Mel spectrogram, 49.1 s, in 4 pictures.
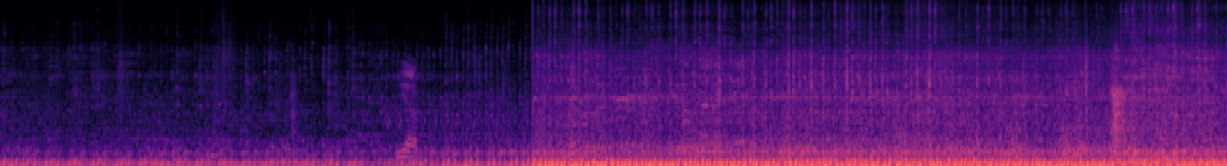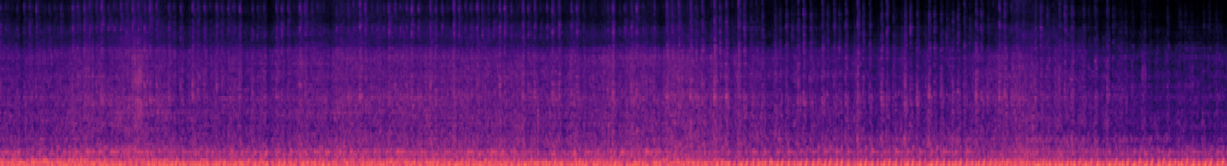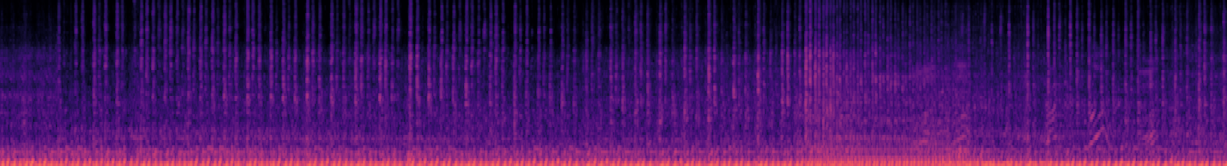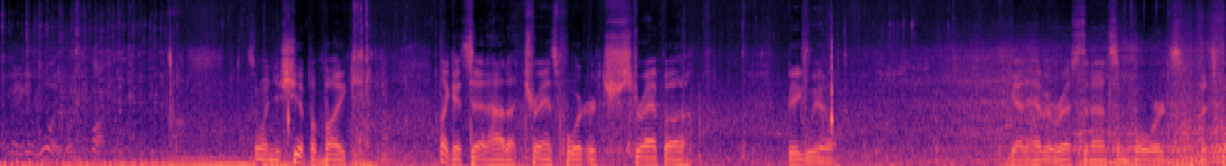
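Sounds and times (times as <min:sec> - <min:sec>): motorcycle engine idling: 0:00.0 - 0:46.8.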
